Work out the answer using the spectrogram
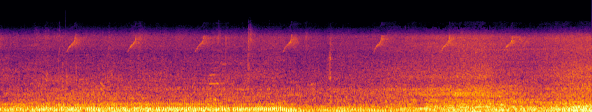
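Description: A bird repeats a short, high, rising chirp about once a second over a steady low outdoor rumble. A low droning hum grows louder near the end.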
